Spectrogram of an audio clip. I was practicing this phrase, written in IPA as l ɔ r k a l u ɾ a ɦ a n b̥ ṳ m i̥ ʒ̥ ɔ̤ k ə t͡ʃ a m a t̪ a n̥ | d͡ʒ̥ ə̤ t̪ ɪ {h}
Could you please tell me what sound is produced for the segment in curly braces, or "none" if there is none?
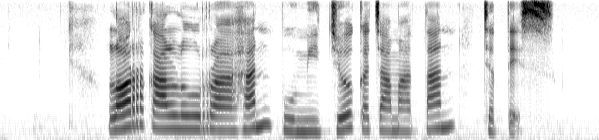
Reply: s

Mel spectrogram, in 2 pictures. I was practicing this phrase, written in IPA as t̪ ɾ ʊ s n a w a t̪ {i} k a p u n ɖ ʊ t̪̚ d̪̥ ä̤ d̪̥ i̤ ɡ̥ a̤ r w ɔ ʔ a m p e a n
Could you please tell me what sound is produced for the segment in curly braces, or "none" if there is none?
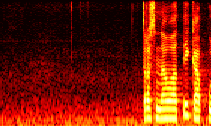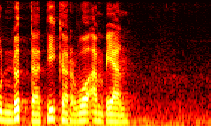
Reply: i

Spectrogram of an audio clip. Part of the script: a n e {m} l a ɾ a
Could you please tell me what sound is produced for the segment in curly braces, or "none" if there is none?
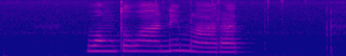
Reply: m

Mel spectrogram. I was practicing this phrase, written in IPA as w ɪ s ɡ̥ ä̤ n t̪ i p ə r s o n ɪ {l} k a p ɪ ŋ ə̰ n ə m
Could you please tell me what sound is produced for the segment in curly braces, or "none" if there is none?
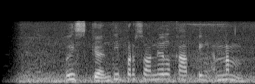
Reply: l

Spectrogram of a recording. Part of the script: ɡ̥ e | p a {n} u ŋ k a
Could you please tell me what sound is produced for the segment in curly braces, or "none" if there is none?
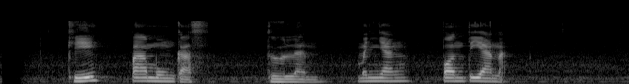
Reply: m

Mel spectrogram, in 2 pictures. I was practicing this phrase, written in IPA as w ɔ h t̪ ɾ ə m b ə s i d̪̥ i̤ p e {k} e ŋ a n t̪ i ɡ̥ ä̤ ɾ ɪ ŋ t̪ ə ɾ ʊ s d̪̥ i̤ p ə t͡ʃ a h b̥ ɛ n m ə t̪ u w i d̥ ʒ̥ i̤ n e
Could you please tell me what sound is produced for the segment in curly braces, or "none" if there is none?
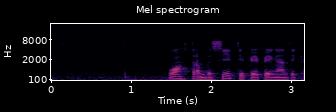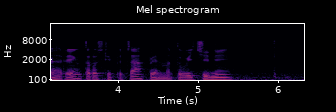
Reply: p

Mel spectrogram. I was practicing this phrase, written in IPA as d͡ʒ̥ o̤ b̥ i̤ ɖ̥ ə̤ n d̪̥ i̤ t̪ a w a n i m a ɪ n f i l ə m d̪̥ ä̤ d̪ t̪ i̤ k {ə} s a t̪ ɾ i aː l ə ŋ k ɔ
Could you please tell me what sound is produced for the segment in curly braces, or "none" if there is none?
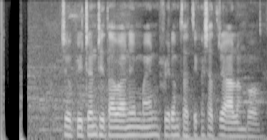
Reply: a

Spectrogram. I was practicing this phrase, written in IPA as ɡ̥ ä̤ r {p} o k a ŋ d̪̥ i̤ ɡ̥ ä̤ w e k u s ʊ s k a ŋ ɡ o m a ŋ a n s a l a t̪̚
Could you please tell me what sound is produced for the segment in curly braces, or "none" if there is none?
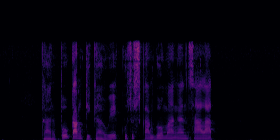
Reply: p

